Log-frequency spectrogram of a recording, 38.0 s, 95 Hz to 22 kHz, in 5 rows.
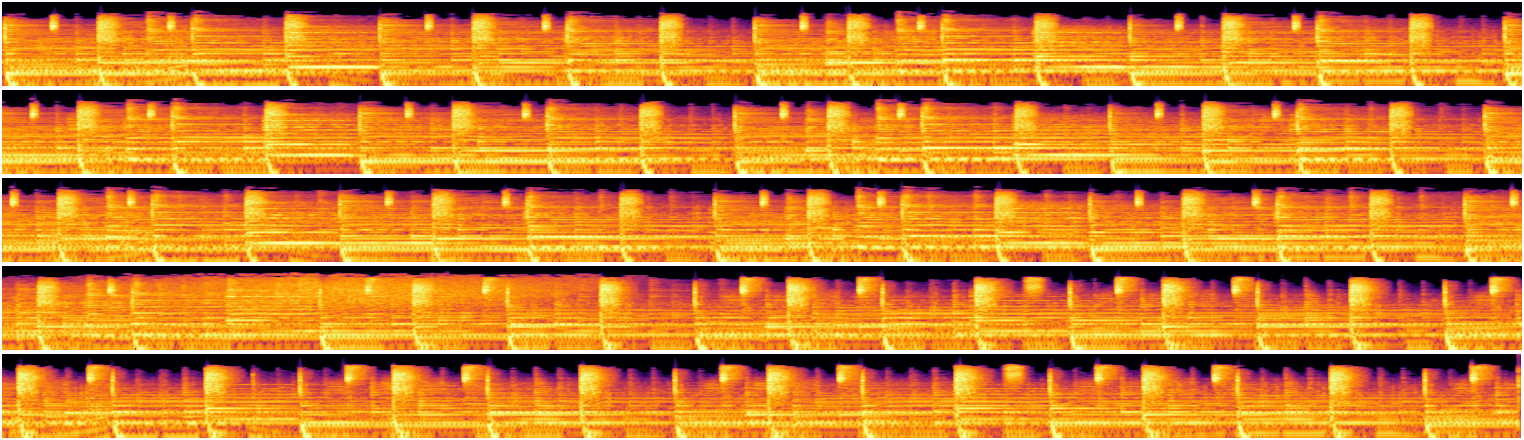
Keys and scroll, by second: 1.5 space, 6.4 space, 6.8 Escape, 8.1 Delete, 9.8 F3, 11.2 space, 12.7 F3, 16.2 Delete, 16.9 F3, 22.8 space, 32.3 ctrl+shift+q.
